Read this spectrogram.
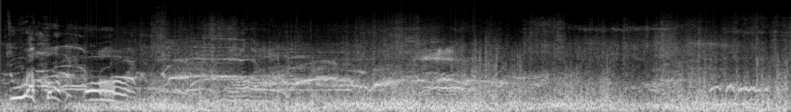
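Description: Wind roars loudly past a close microphone.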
